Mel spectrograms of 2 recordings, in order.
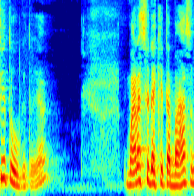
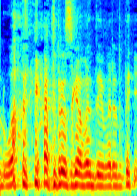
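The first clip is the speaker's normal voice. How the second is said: quick words through laughter; laughing while counting; 5 dB louder, faster than usual. Real, not acted. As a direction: giggle through the joke. Joke about counting for wife. (sambil tertawa, cepat)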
